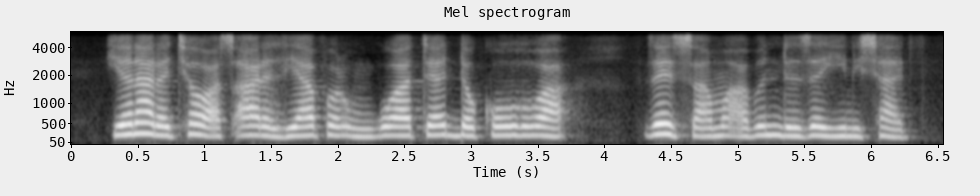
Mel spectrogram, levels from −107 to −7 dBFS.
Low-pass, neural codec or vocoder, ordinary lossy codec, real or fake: 5.4 kHz; codec, 16 kHz, 0.3 kbps, FocalCodec; none; fake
